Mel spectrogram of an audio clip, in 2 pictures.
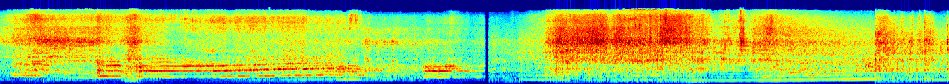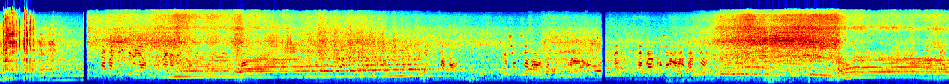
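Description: Racing cars taking a hairpin one after another, each engine note falling as the car brakes into the bend and rising as it accelerates hard out of it, with several separate passes.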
